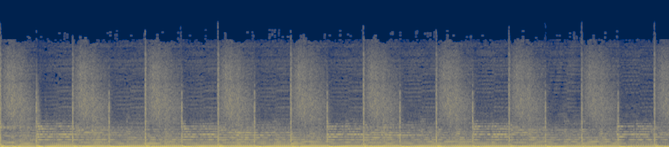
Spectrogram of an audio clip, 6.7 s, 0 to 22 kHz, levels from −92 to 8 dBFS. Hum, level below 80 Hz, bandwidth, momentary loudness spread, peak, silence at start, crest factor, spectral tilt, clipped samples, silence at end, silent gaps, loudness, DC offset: none; -14 dBFS; 15 kHz; 2 LU; 0 dBFS; 0 s; 10 dB; -5.5 dB/octave; under 0.1%; 0 s; none; -14 LUFS; under 0.1%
